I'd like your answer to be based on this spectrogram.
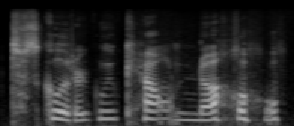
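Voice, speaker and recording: A woman's voice: on the high side, little pitch movement, takes it slowly, creaky, fairly bright tone, no room sound. A woman live streaming a game in casual chat, chatty and giggly, her voice slightly stuffy from a cold. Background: faint background music.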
